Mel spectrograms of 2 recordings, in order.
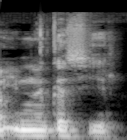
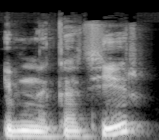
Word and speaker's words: Ibn Kathir: Là là vous venez de dire exactement Ibn Katsir. C'est très bien. Oui mais justement moi Kassir comme vous dites ça s'écrit comment ?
